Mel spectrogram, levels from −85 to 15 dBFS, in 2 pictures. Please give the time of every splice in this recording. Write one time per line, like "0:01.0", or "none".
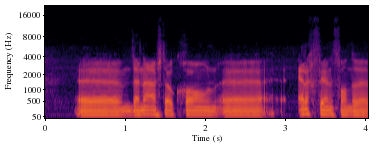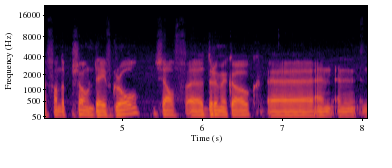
0:05.3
